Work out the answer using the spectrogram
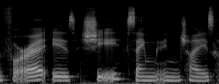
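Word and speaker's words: Shi (四): The same goes for the number 4, which I believe is Shi. – Yes, Shi.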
